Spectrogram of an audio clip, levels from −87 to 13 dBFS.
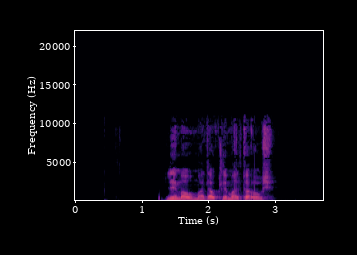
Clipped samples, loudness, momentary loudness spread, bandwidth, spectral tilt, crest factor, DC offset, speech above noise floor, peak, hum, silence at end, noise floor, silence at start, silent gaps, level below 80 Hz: under 0.1%; -36 LUFS; 7 LU; 11.5 kHz; -4.5 dB/octave; 20 dB; under 0.1%; 54 dB; -18 dBFS; none; 0.75 s; -89 dBFS; 1.35 s; none; -66 dBFS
